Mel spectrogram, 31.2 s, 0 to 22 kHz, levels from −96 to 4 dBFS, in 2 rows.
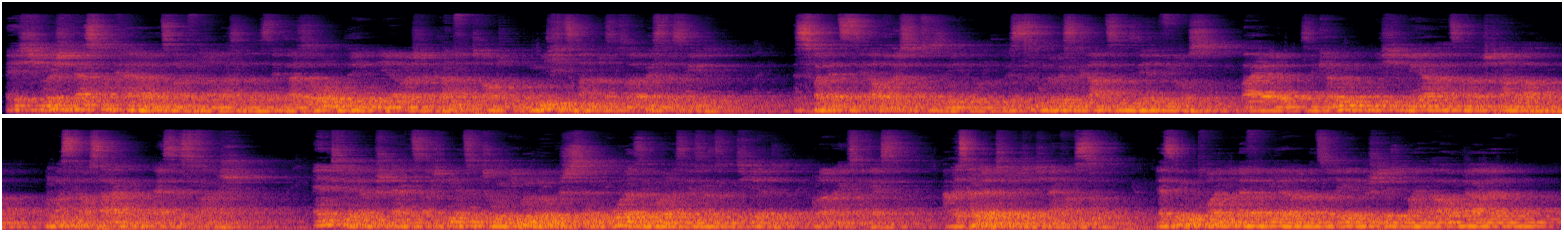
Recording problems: room echo; strong; dies away in 2.8 s
off-mic speech; far
voice in the background; faint; throughout; 30 dB below the speech
uneven, jittery; strongly; from 3 to 28 s

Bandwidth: 14.5 kHz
